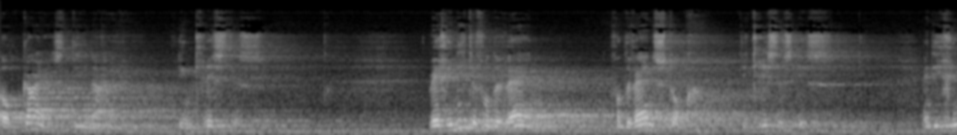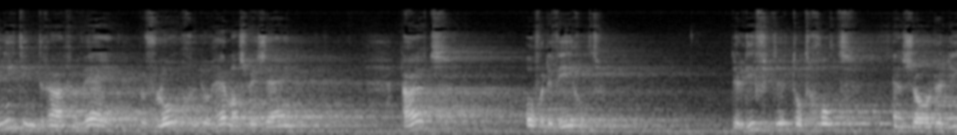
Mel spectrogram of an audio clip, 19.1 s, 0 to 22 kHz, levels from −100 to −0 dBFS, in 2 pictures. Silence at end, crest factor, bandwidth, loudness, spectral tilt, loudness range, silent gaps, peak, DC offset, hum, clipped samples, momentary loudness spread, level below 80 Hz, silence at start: 0 s; 18 dB; 16 kHz; -31 LUFS; -4.5 dB/octave; 6 LU; none; -14 dBFS; under 0.1%; none; under 0.1%; 19 LU; -58 dBFS; 0 s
